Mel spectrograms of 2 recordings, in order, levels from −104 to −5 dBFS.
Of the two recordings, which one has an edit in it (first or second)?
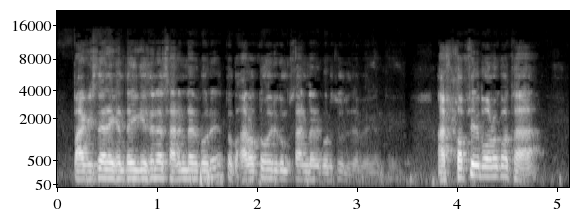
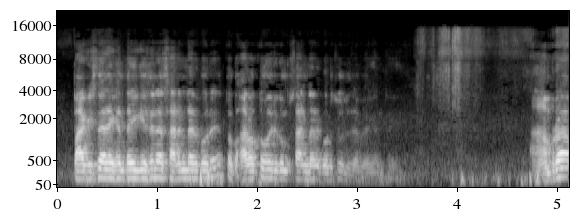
first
